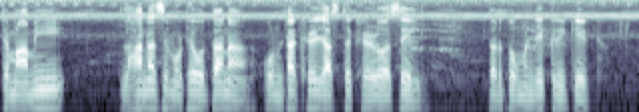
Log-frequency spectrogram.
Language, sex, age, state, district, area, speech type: Marathi, male, 30-45, Maharashtra, Ratnagiri, rural, spontaneous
